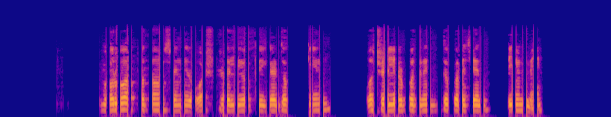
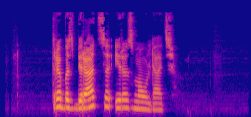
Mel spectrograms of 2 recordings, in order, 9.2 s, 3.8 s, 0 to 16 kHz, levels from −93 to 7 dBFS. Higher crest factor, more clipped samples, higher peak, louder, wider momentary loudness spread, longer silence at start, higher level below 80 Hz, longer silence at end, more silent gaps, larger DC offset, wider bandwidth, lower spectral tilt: about the same, 18 dB vs 22 dB; neither; about the same, -4 dBFS vs -2 dBFS; about the same, -22 LUFS vs -21 LUFS; second, 10 LU vs 13 LU; first, 1.5 s vs 0.8 s; first, -56 dBFS vs -72 dBFS; about the same, 1.05 s vs 1.15 s; first, 4.43-4.62 s, 5.03-5.49 s, 6.57-6.62 s, 7.45-7.61 s vs none; neither; second, 7.4 kHz vs 11.5 kHz; first, -7 dB/octave vs -4 dB/octave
